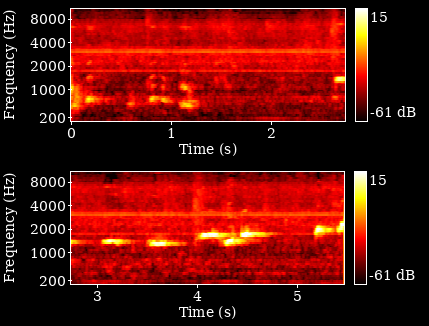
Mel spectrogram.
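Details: Melodious whistling from an African grey parrot: soft wavering notes at first, then clear steady whistles rising step by step in pitch, ending in a high drawn-out note.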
